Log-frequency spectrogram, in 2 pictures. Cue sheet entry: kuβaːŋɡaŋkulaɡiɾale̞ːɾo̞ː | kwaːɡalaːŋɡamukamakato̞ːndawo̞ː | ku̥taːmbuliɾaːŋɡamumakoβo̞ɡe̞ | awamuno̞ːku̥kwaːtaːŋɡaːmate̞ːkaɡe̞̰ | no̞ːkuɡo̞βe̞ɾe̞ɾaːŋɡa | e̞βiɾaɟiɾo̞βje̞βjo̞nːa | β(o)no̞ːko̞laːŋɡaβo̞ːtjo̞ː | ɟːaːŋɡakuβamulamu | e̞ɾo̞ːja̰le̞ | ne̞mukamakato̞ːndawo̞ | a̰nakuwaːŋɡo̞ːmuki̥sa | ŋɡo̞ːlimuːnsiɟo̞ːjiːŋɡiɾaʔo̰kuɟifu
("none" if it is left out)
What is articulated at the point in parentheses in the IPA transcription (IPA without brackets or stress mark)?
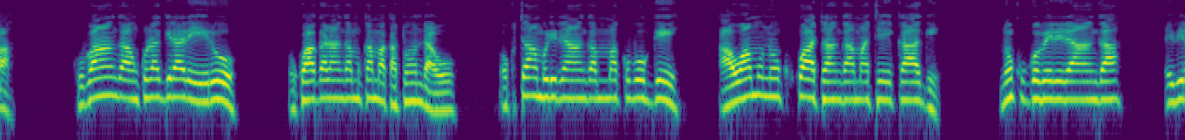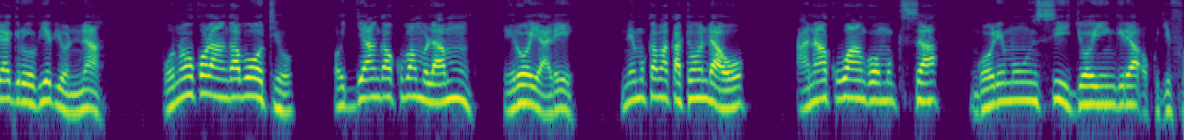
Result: o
